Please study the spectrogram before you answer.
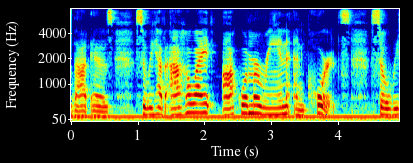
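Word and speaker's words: Ajoite: It's pronounced Ahoite, is a very high vibrational crystal.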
